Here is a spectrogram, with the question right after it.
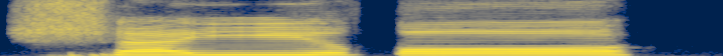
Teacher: Lin itu punya tempo. Satu harokat lebih tapi nggak sampai 2 harokat.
